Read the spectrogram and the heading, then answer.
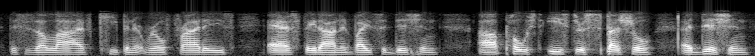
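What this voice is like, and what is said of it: Slightly raspy voice. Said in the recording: “I'm a little raspy tonight. I'm getting over a little cold”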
